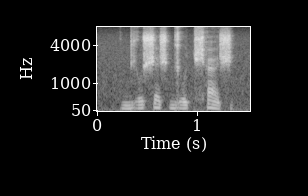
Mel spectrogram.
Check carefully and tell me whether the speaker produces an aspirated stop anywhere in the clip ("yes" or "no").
yes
